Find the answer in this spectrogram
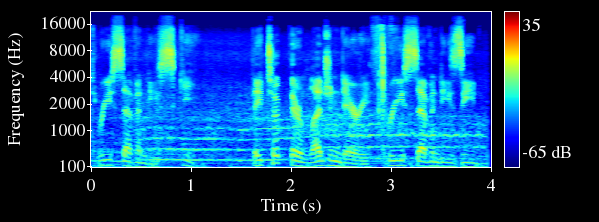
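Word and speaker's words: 370Zki: In 2018, Nissan arrived at the Chicago Auto Show with something that made jaws drop, the 370Z ki. Pronounced 370Z ski.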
